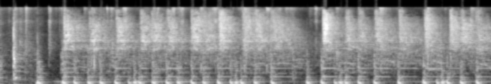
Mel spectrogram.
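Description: Lion-dance percussion music with a fast, steady drum beat of about four strikes a second, under held tones and occasional bright crashes.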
